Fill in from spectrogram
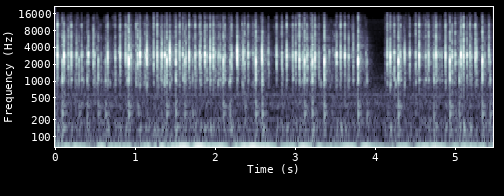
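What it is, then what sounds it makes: Mechanical keyboard with aluminium case. Fingertips type fast on a tenkeyless Matrix 2.0OG mechanical keyboard with lubed vintage MX Brown switches, a hollow cyan anodized aluminium case and cream dye-sub plastic keycaps, resting on a deskmat. A dense stream of short, bright clacks runs steadily with a brief pause near the four-second mark, over a constant low hum.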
